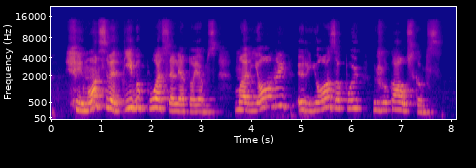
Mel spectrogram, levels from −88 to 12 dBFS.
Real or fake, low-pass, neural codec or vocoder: fake; 14.4 kHz; autoencoder, 48 kHz, 128 numbers a frame, DAC-VAE, trained on Japanese speech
